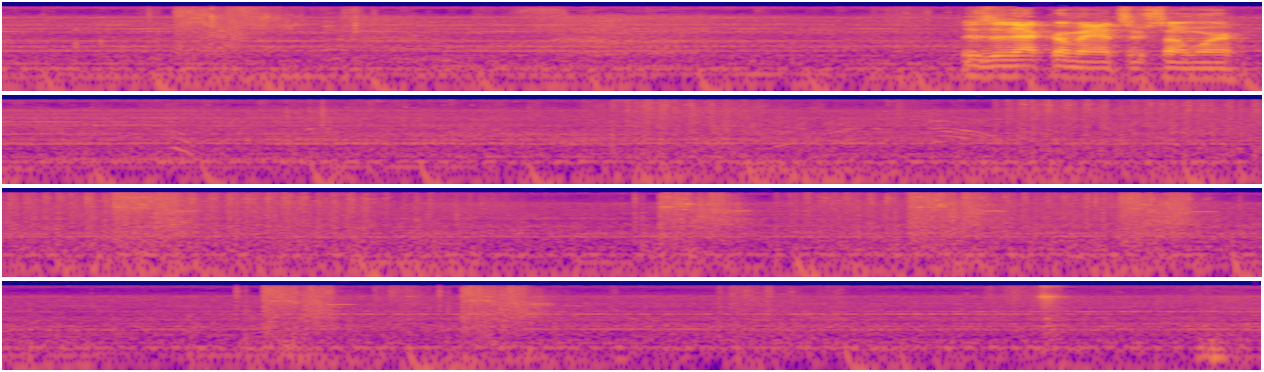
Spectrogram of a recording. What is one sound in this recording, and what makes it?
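Rifle shots crack now and then.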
